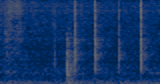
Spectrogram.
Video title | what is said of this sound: SPIGEN VS BENKS (ENZO ARAMID VS ARMOR PRO) | if you tap on it, it does sound a little loose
